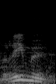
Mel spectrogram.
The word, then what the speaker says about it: rimu: So the last piece we worked with was made out of rimu. R-I-M-U is how you spell it.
